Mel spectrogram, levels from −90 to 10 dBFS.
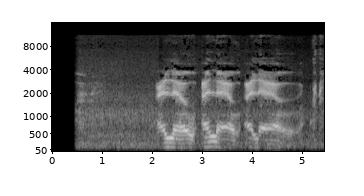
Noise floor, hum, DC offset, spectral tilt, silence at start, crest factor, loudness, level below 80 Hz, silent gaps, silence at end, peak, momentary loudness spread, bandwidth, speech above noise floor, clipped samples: -37 dBFS; none; under 0.1%; -4 dB/octave; 0.5 s; 16 dB; -14 LUFS; -68 dBFS; none; 0 s; -2 dBFS; 24 LU; 11.5 kHz; 22 dB; under 0.1%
